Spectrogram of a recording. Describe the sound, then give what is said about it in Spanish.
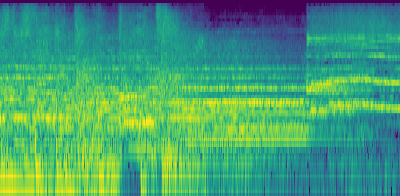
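A loud, drawn-out rooster crow rings out, its strained harmonic call wavering in pitch and holding for several seconds without any voices. It introduces the 'El gallo' morning segment of the radio station Radioactiva. “El gallo, por radioactiva.”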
